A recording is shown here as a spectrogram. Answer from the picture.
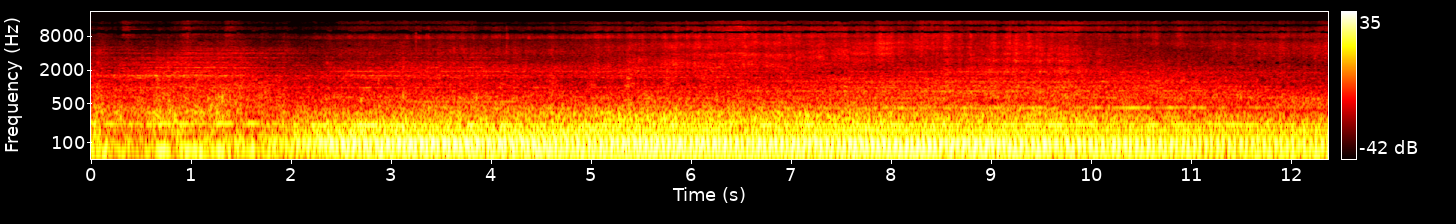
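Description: Freight train of loaded canola hopper cars rolling past, with a diesel locomotive's low drone that gets louder about two seconds in and then holds steady.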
